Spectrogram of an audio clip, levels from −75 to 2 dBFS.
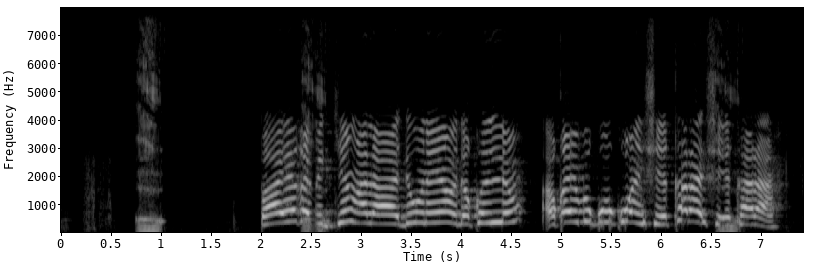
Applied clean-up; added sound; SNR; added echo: neural mask model RNNoise.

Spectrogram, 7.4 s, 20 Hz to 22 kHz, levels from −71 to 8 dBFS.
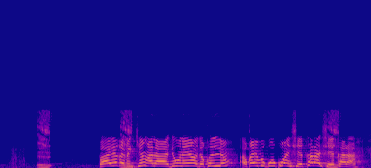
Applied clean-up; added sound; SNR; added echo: none; Burping, eructation; 9 dB; none.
